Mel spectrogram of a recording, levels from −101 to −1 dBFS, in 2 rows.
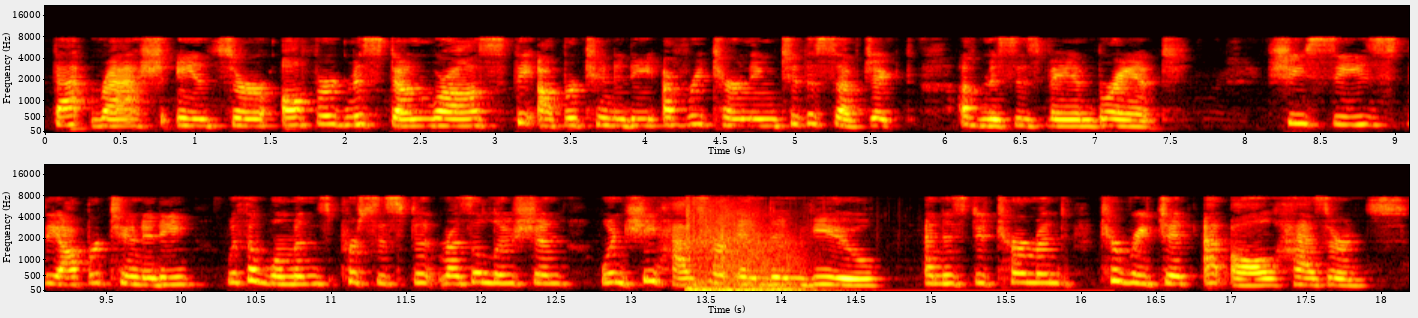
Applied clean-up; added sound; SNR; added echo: none; Boom; 7 dB; reverberation time 0.4 s.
